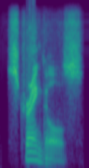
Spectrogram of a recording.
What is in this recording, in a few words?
"strangles", American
